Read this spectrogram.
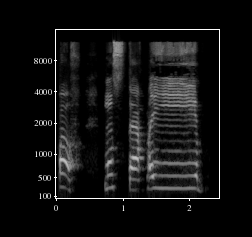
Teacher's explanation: জিহ্বার গোড়াটা ঠিক তার বরাবর উপরের তালুর সঙ্গে লাগিয়ে কফ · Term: কফের মাখরাজ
